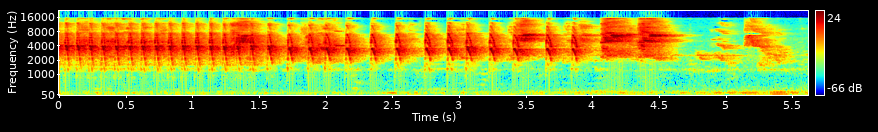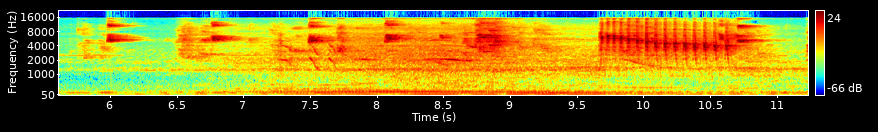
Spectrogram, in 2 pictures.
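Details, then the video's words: Bulbul song serving as a master recording: a fast run of evenly repeated sharp notes for about four seconds, then a pause and loose chirps and squeaks, closing with another quick pulsed burst. "MASTERAN KAPAS TEMBAK GACOR"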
